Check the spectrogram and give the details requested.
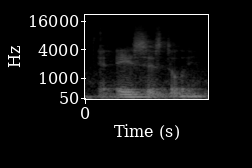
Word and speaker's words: asystole: Asystole, I think it's called. Am I pronouncing that right, by the way? Asystole, yeah. Yes. Would you spell that for ladies and gentlemen of the jury?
